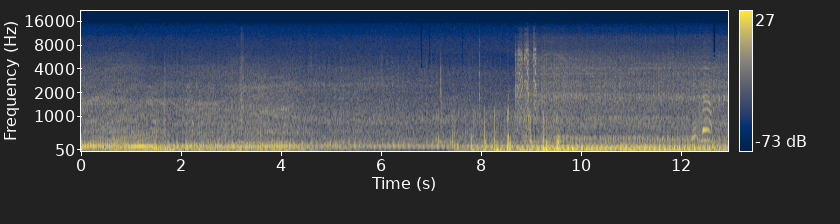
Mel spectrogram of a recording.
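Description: Motorcycle engine rumbling at low speed on a slow-riding cone course, a steady nearby idle-like drone with slight revving, heard under someone talking throughout.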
